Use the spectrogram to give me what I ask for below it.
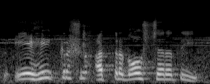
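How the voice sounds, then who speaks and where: A woman's voice: a little high, measured pace, darkish tone, husky. A woman teaching Sanskrit in a classroom lecture, quizzing her students and answering her own questions, sometimes stretching sounds out to demonstrate them. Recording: muffled lo-fi with faint noise.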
